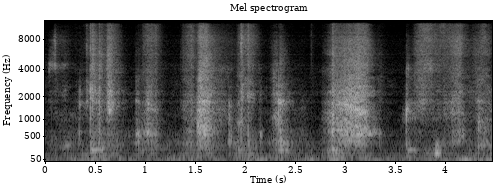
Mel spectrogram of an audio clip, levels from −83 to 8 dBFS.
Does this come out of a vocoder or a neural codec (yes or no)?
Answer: yes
